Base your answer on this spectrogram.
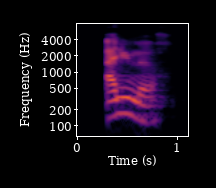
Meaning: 1. lighter 2. ignition system 3. a tease (person who excites sexually) 4. agent provocateur 5. partner-in-crime; accomplice
- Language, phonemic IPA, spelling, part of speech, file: French, /a.ly.mœʁ/, allumeur, noun, LL-Q150 (fra)-allumeur.wav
